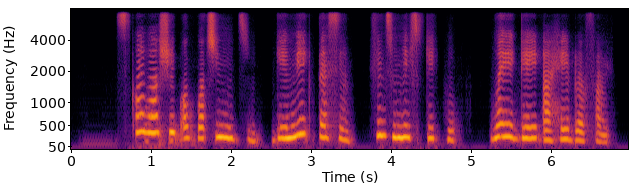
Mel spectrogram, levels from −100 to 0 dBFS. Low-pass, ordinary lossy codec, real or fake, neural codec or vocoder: 7.2 kHz; none; fake; codec, 16 kHz, 0.5 kbps, FreqCodec, smaller model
